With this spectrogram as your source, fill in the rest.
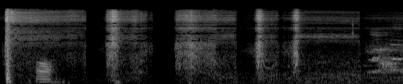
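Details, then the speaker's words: Firing valve on a 150 pre-cylinder, compressor pumping air through it: sharp bursts of high-pitched hiss separated by quiet gaps, small leak; air escaping past the valve seat. "O motor manda o ar pra bomba lá e já vem pra cá, ó. Tá vazando um pouquinho, tá vendo, galera, ó?"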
